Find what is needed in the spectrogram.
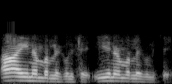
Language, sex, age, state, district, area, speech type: Malayalam, male, 45-60, Kerala, Kozhikode, urban, conversation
